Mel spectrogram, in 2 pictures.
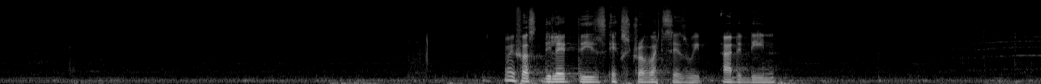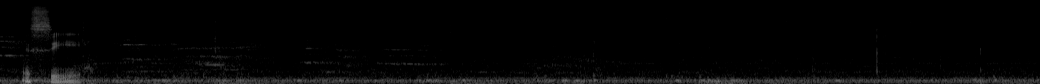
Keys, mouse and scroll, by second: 0.7 s, 3.1 click, 3.6-3.9 scroll up 1, 3.9-4.3 scroll down 1, 4.3 click, 4.7 click, 5.3 KP_Decimal, 6.9 x, 7.2 scroll down 1, 8.2 scroll up 1, 9.1 click, 9.9 g, 12.1 click, 12.6 g, 16.1-17.1 drag, 17.4 scroll down 1, 17.6 Tab, 18.1 scroll up 1.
